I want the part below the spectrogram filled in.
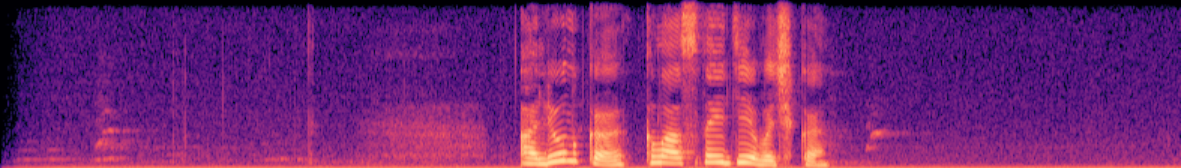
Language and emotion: Russian, positive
